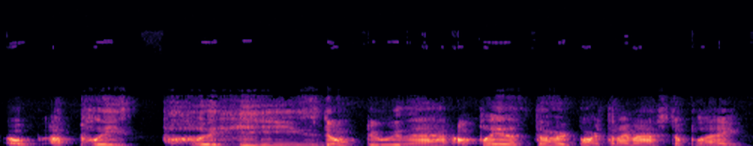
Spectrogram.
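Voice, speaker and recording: A man's voice: low-pitched, sing-song, a little slow, exaggerated voice. A man voicing a timid, nervous extra who stutters and pleads. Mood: pleading. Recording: muffled lo-fi recording.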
